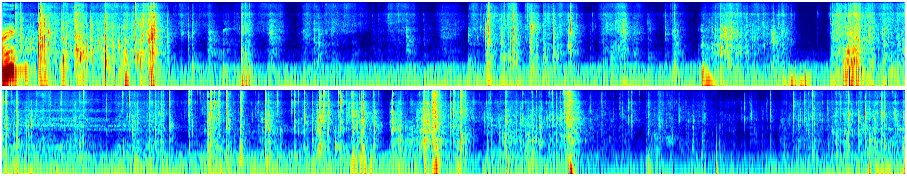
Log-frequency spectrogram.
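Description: Plastic mailer packaging being handled, crinkling and rustling in irregular bursts.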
